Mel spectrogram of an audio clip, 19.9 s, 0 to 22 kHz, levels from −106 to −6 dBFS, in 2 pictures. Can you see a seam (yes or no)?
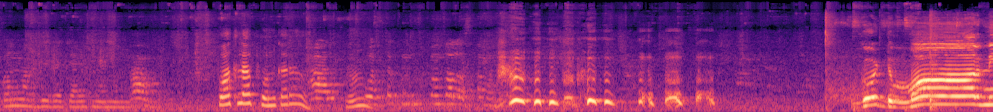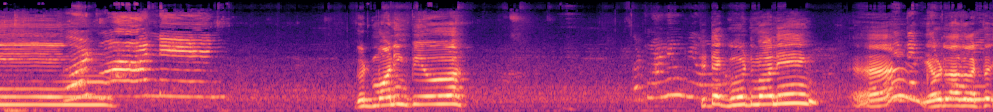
no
